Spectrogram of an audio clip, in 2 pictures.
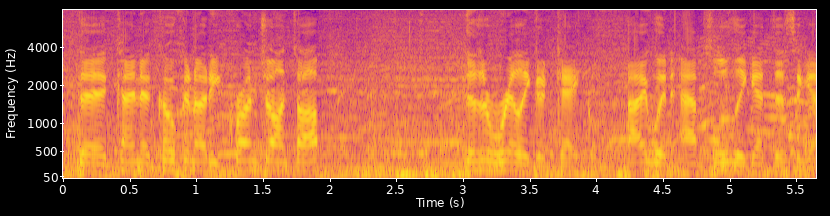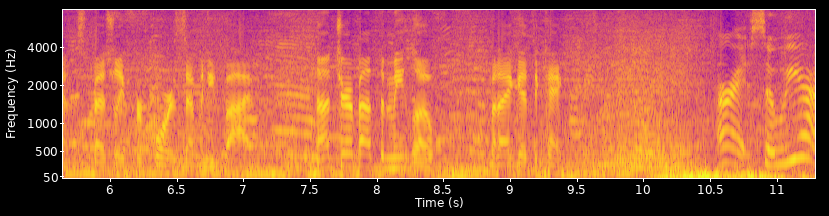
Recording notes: make their way around the 2023 EPCOT International Festival of the Arts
